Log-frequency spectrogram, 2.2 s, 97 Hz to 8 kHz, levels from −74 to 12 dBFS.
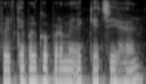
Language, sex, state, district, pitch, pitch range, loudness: Hindi, male, Arunachal Pradesh, Papum Pare, 110 Hz, 105-115 Hz, -17 LUFS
